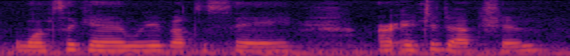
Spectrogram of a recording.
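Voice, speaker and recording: A woman's voice: mid-range voice, flat delivery, fairly quick, background noise. A woman in her thirties reading a visual novel aloud and adding casual commentary as a game streamer. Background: game music and Japanese game voices.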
